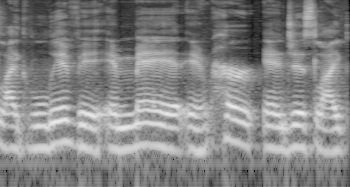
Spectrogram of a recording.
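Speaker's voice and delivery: normal talking voice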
